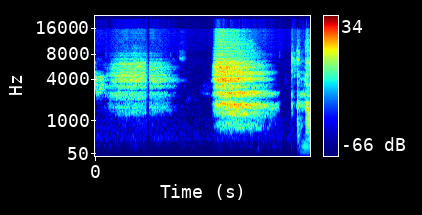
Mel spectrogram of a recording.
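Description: During a guided breathing exercise, a person takes two long, close, airy breaths separated by a short silence, followed by a brief rough burst at the end.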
